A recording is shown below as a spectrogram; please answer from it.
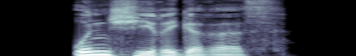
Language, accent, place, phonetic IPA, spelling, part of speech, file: German, Germany, Berlin, [ˈʊnˌʃiːʁɪɡəʁəs], unschierigeres, adjective, De-unschierigeres.ogg
- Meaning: strong/mixed nominative/accusative neuter singular comparative degree of unschierig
